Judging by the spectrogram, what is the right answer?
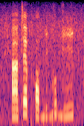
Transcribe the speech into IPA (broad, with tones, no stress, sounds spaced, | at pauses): ã˨ t ɛ˦ pʰ ɔ˨ b i˨ ɡ u˦ ɡ i˨˦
